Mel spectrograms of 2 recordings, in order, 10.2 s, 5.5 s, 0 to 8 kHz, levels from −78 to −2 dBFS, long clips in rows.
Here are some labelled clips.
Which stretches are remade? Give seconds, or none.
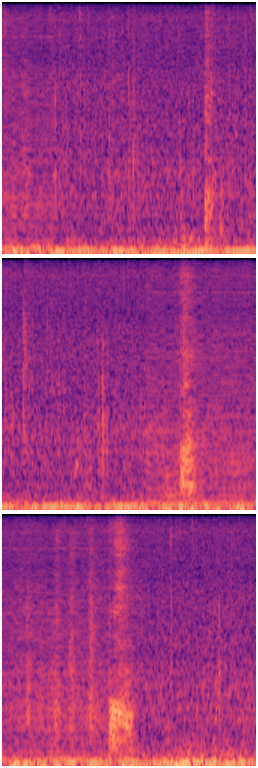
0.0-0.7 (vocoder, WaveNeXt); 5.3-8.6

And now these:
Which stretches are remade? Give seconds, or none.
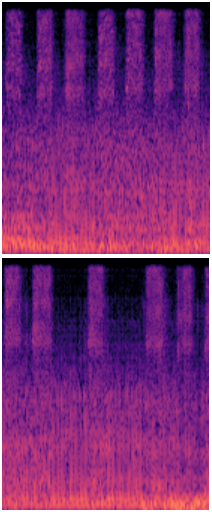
0.6-1.3 (vocoder, WaveNeXt); 2.1-5.5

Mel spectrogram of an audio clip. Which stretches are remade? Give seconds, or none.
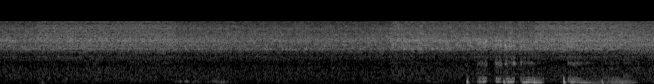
0.0-1.0 (vocoder, WaveNeXt); 3.5-4.8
